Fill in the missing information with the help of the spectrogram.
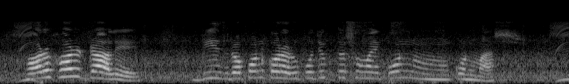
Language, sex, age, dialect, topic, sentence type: Bengali, female, 18-24, Northern/Varendri, agriculture, question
